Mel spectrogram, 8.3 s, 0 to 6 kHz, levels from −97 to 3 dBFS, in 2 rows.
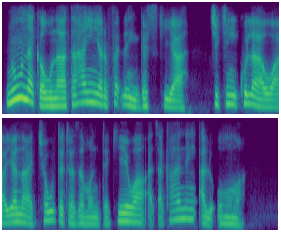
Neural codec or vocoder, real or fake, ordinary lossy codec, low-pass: codec, 16 kHz in and 24 kHz out, 0.9 kbps, LongCat-Audio-Codec, fine tuned four codebook decoder; fake; none; 5.4 kHz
